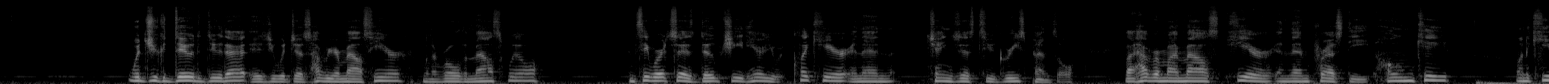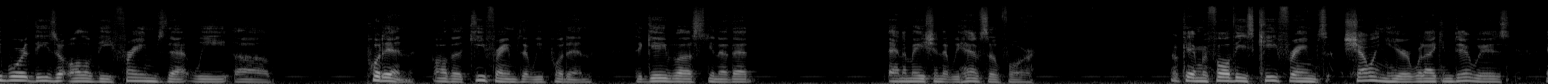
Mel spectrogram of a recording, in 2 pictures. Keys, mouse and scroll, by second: 0.0 click, 3.8-4.8 scroll down 1, 7.8 click, 9.8 click, 14.7 Home, 26.4 click.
